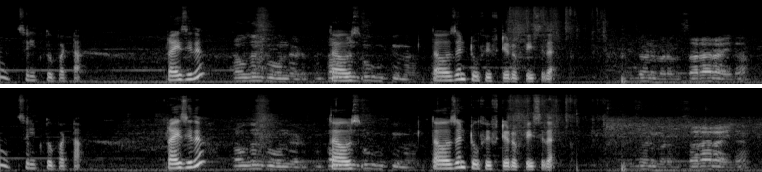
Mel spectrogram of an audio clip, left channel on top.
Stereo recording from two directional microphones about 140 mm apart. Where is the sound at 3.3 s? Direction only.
10° right (ahead or behind).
